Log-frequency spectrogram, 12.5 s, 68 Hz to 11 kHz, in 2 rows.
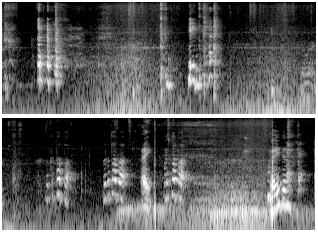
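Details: Infant aged 5½ months: several short, deliberate throat-clearing coughs between soft babbling sounds; voluntary fake cough.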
